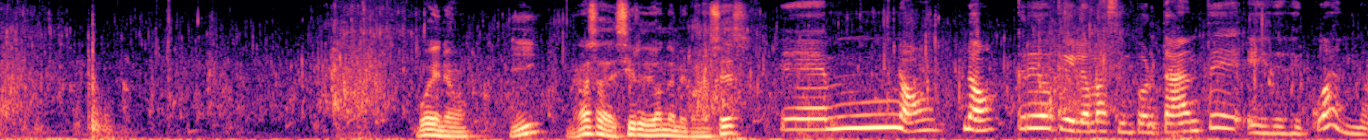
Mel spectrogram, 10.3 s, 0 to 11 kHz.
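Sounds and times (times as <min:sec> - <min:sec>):
oars of a small rowing boat splashing through river water: 0:00.0 - 0:10.2
wood knocking on a rowing boat: 0:00.2 - 0:01.4
speech: 0:03.1 - 0:10.2.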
